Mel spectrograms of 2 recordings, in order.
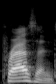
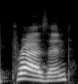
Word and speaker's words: present: The same thing with the word present. So if you say present and the stress is on the first syllable, present, then you have a noun. But if you put the stress on the second syllable, then you have present. To present is a verb.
